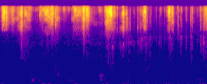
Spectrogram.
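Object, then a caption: Woven rattan table mat. Medium-length fingernails scratch along the woven strands in the middle of a flat, square woven rattan table mat. A series of quiet, dry, bright rasping strokes rise and fall, with almost no low end and a very short, crisp decay between them.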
